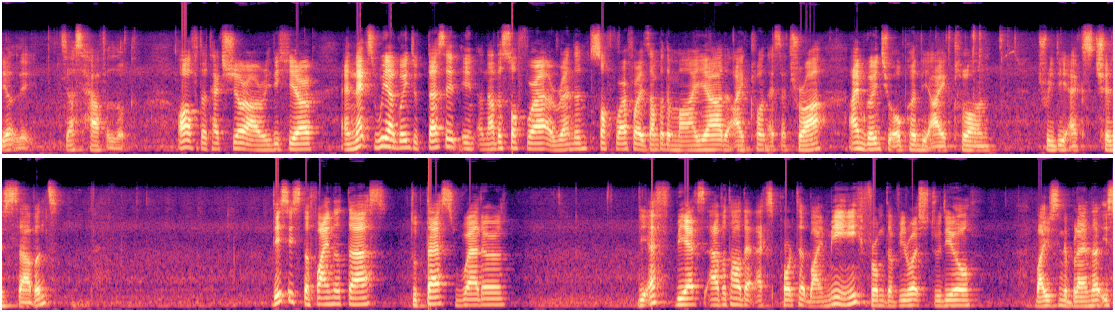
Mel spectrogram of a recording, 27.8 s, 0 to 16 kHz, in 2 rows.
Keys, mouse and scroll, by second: 1.3-2.4 shift+drag, 2.4-2.9 scroll up 4, 2.9 click, 3.9-6.8 drag, 9.7 click, 10.4-11.6 drag, 11.4-12.7 typing, 13.8-15.8 drag, 18.7-22.6 drag, 26.4-27.7 drag.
